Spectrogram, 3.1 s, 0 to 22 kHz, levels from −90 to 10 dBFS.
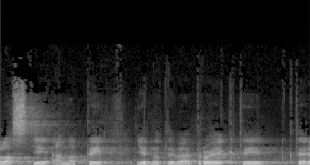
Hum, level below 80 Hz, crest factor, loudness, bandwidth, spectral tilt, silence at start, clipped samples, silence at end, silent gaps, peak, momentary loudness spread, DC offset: none; -52 dBFS; 16 dB; -22 LUFS; 12 kHz; -4 dB/octave; 0 s; under 0.1%; 0 s; none; -4 dBFS; 5 LU; under 0.1%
